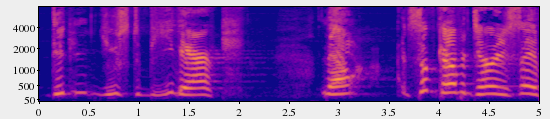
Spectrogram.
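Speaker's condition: Cerebral palsy; congenital

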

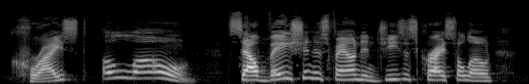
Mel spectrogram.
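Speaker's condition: No condition

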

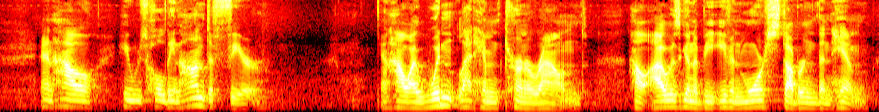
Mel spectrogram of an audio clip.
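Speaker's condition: No condition

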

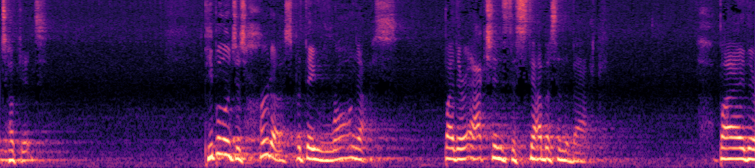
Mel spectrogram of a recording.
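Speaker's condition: No condition

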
